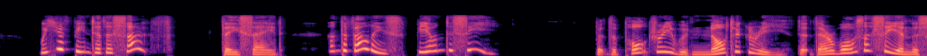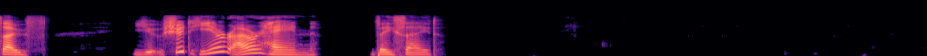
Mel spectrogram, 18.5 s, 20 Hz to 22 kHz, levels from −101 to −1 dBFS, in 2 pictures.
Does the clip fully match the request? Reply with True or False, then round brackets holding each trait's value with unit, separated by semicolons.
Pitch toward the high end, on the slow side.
True (235 Hz; 115 wpm)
